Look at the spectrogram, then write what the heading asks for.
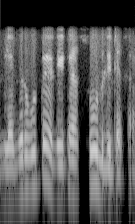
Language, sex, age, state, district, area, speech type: Odia, male, 18-30, Odisha, Balasore, rural, conversation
